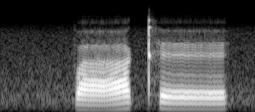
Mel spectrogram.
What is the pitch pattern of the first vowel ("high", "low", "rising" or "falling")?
rising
